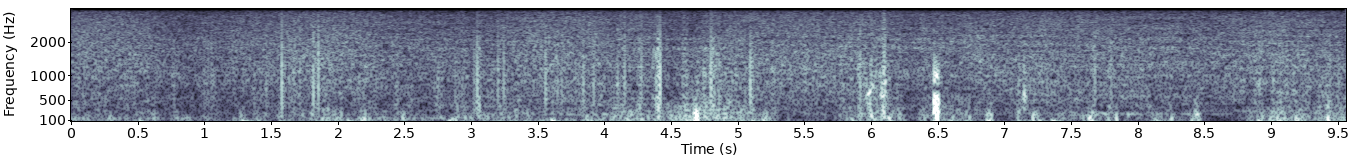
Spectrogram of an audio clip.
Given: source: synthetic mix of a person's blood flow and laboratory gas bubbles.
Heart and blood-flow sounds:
Doppler ultrasound of blood flow; subclavian vein
5.92-6.14 s: bubbles
From the record:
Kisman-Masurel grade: 111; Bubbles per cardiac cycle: 1 to 2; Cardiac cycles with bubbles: 1 to 10%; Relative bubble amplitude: barely perceptible (0.100 to 0.250); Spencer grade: 1 (occasional bubble signal discernible with the cardiac motion signal, with majority of cardiac periods free of bubbles); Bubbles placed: anywhere in the cardiac cycle

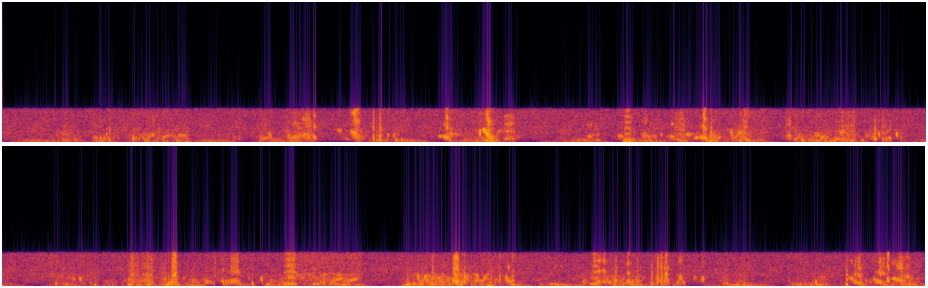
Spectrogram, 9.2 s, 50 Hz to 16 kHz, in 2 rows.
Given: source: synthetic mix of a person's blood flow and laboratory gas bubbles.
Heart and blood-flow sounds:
Doppler ultrasound of blood flow; precordium
0.23-0.42 s: bubbles
0.45-0.96 s: bubbles
1.04-1.23 s: bubbles
1.27-1.38 s: bubbles
1.40-1.60 s: bubbles
1.67-2.04 s: bubbles
2.16-2.62 s: bubbles
2.85-3.00 s: bubbles
3.06-3.83 s: bubbles
3.91-4.53 s: bubbles
4.85-6.43 s: bubbles
6.60-7.24 s: bubbles
7.51-8.15 s: bubbles
8.20-8.40 s: bubbles
8.54-8.76 s: bubbles
8.80-9.23 s: bubbles
From the record:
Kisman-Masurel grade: 343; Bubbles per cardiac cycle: rolling drumbeat, 9 or more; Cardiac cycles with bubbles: 100%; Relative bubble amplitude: loud (0.450 to 0.775); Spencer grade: 3 (all of the cardiac periods contain showers or single bubble signals, but not dominating or overriding the cardiac motion signals); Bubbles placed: anywhere in the cardiac cycle

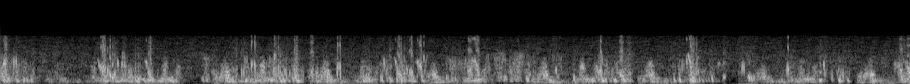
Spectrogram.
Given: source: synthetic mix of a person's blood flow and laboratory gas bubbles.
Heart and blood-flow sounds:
Doppler ultrasound of blood flow; precordium
0.00-0.35 s: bubbles
0.97-1.60 s: bubbles
2.00-2.17 s: bubbles
2.31-3.19 s: bubbles
3.34-3.44 s: bubbles
3.60-4.29 s: bubbles
4.44-5.37 s: bubbles
5.52-5.62 s: bubbles
5.71-5.79 s: bubbles
5.93-6.35 s: bubbles
6.72-7.27 s: bubbles
7.38-7.58 s: bubbles
7.79-8.11 s: bubbles
8.16-8.53 s: bubbles
8.93-9.11 s: bubbles
From the record:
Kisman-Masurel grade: 342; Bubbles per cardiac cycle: rolling drumbeat, 9 or more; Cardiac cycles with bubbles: 100%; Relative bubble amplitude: moderate (0.250 to 0.450); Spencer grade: 3 (all of the cardiac periods contain showers or single bubble signals, but not dominating or overriding the cardiac motion signals); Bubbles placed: only in the low amplitude regions of the cardiac cycle

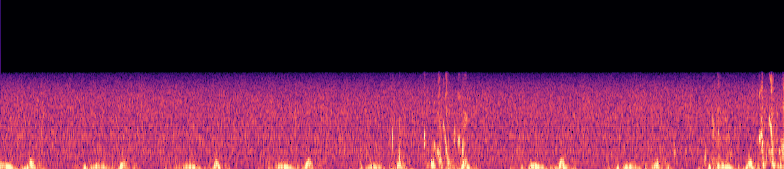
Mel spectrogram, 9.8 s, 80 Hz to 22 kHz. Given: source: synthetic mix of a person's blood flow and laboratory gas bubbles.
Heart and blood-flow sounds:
Doppler ultrasound of blood flow; precordium
4.87-5.08 s: bubbles
5.27-5.84 s: bubbles
8.40-8.45 s: bubbles
8.79-8.85 s: bubbles
8.88-9.16 s: bubbles
9.45-9.81 s: bubbles
From the record:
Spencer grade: 2 (many but less than half of the cardiac periods contain bubble signals, singularly or in groups); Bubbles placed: anywhere in the cardiac cycle

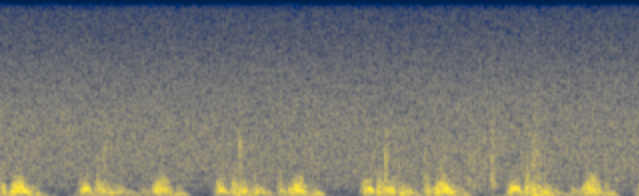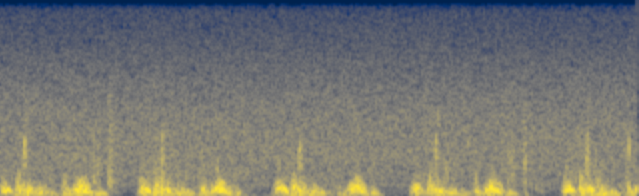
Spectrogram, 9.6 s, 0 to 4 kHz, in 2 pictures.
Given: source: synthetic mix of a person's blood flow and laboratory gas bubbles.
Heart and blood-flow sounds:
Doppler ultrasound of blood flow; precordium
9.50-9.56 s: bubbles
From the record:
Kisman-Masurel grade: 212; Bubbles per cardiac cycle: several, 3 to 8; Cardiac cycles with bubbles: 1 to 10%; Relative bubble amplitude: moderate (0.250 to 0.450); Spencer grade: 1 (occasional bubble signal discernible with the cardiac motion signal, with majority of cardiac periods free of bubbles); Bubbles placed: anywhere in the cardiac cycle

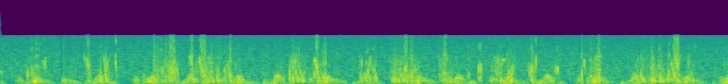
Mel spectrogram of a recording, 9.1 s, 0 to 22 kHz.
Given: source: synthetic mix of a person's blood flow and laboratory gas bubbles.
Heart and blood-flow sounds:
Doppler ultrasound of blood flow; precordium
0.00-0.03 s: bubbles
0.31-0.58 s: bubbles
1.03-1.15 s: bubbles
1.22-1.48 s: bubbles
1.86-2.25 s: bubbles
2.35-3.03 s: bubbles
3.58-3.85 s: bubbles
3.90-4.17 s: bubbles
4.48-4.74 s: bubbles
4.86-5.26 s: bubbles
5.47-5.67 s: bubbles
5.83-5.88 s: bubbles
5.94-6.04 s: bubbles
6.11-6.48 s: bubbles
6.57-6.72 s: bubbles
6.92-7.00 s: bubbles
7.23-7.54 s: bubbles
7.92-8.71 s: bubbles
9.09-9.11 s: bubbles
From the record:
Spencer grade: 3 (all of the cardiac periods contain showers or single bubble signals, but not dominating or overriding the cardiac motion signals); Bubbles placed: anywhere in the cardiac cycle

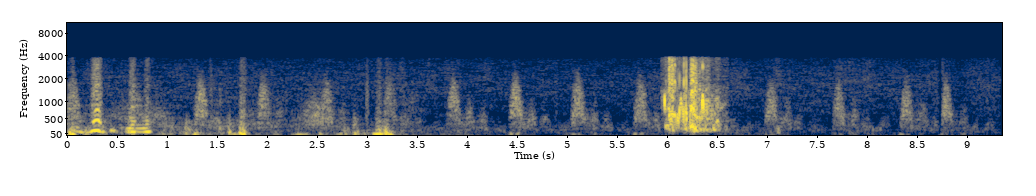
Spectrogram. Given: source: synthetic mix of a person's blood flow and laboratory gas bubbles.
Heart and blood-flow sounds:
Doppler ultrasound of blood flow; subclavian vein
5.95-6.64 s: bubbles
From the record:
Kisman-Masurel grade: 212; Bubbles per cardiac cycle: several, 3 to 8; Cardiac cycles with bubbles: 1 to 10%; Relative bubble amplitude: moderate (0.250 to 0.450); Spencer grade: 1 (occasional bubble signal discernible with the cardiac motion signal, with majority of cardiac periods free of bubbles); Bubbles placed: anywhere in the cardiac cycle

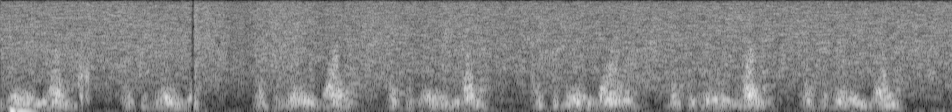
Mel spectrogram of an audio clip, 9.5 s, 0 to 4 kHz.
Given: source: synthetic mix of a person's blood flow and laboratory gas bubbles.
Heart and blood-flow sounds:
Doppler ultrasound of blood flow; precordium
0.77-0.90 s: bubbles
From the record:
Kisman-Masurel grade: 112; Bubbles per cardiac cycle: 1 to 2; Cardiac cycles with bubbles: 1 to 10%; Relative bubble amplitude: moderate (0.250 to 0.450); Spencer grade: 1 (occasional bubble signal discernible with the cardiac motion signal, with majority of cardiac periods free of bubbles); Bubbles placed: anywhere in the cardiac cycle

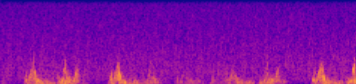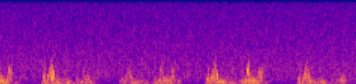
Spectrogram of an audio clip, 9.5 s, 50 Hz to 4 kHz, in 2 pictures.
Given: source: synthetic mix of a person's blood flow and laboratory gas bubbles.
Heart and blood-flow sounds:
Doppler ultrasound of blood flow; precordium
no bubbles
From the record:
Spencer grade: 0 (complete lack of bubble signals)

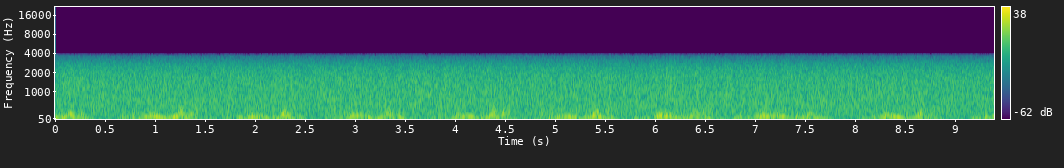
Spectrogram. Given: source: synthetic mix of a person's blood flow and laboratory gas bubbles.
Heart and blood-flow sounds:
Doppler ultrasound of blood flow; precordium
no bubbles
From the record:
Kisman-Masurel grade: 000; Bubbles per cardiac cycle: 0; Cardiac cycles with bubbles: 0%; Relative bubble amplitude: no bubbles discernible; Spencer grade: 0 (complete lack of bubble signals)

